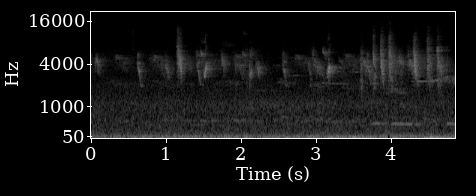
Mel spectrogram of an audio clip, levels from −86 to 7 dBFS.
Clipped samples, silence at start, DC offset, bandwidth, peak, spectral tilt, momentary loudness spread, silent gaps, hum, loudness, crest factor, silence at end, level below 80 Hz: under 0.1%; 0 s; under 0.1%; 16 kHz; -22 dBFS; -1.5 dB/octave; 11 LU; none; none; -46 LUFS; 24 dB; 0 s; -54 dBFS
